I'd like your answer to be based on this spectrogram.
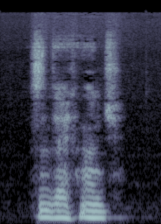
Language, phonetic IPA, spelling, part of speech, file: Polish, [ˈzdɛxnɔ̃ɲt͡ɕ], zdechnąć, verb, LL-Q809 (pol)-zdechnąć.wav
